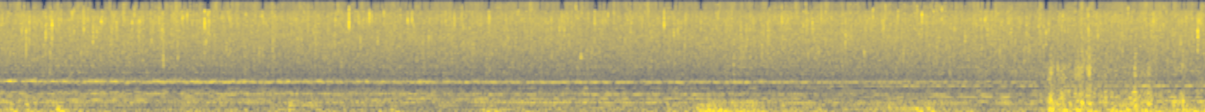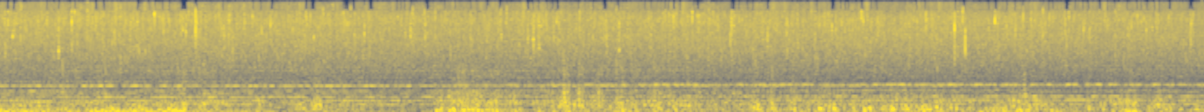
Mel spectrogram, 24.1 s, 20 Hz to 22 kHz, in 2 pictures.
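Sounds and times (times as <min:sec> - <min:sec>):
faint steady tones: 0:00.0 - 0:24.0
steady rain: 0:00.0 - 0:24.0
thunder rolling: 0:10.5 - 0:15.4, 0:16.4 - 0:24.0.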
